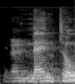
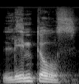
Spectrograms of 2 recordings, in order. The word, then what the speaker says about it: Nantel: Nantel, we have some friends that actually must say his name, I would say, because there's someone that even doesn't say Nantel. She says lentils. Because she can't get to the name like Nantel.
